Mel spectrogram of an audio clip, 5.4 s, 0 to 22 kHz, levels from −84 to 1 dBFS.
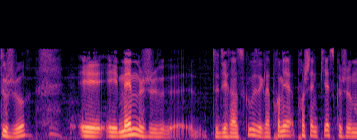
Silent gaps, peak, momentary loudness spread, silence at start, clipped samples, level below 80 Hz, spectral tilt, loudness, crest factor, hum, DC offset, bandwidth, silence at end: none; -2 dBFS; 21 LU; 0 s; under 0.1%; -52 dBFS; -6 dB/octave; -21 LUFS; 20 dB; none; under 0.1%; 5.4 kHz; 0 s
